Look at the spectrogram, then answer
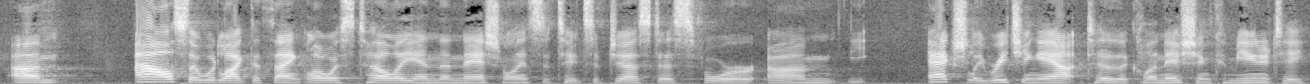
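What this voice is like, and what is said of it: Noticeable regional accent. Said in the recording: “How many of you are going to have trouble with my accent?”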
